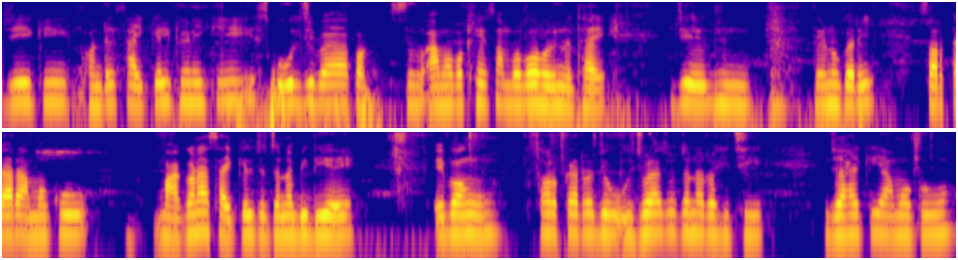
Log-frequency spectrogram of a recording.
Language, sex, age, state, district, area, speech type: Odia, female, 18-30, Odisha, Kendrapara, urban, spontaneous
